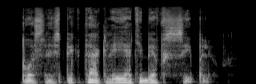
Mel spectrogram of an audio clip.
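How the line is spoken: Enemy's whisper. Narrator (Russian): шепнул Мартину его враг

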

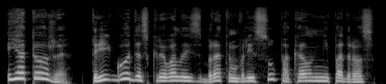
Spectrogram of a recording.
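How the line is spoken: Gentle. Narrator (Russian): мягко объяснила она

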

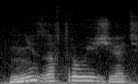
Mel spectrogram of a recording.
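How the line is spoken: Sad voice. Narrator (Russian): прозвучало печально

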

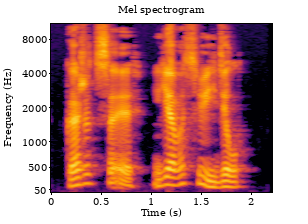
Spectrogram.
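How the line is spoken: Thoughtful guard. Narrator (Russian): задумчиво произнес охранник

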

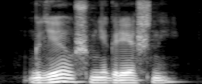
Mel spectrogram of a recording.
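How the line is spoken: Heavy sigh. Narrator (Russian): тяжело вздохнула Зимина

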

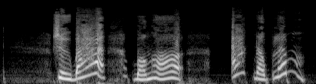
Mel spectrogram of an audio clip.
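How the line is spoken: Shouting. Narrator (Vietnamese): Nghi Hòa la lên

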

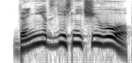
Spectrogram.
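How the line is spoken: Nearly shouting. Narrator (Russian): почти закричал Стив

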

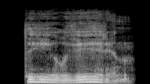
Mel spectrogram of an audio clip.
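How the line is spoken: Sighing. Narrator (Russian): вздохнул Палыч

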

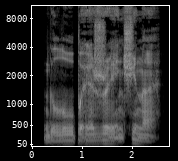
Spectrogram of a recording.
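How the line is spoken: Grumble. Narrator (Russian): проворчал я

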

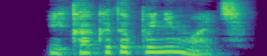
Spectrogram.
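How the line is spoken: Strained mutter. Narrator (Russian): пробормотал я, чувствуя, что держать себя в руках резко стало сложнее

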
